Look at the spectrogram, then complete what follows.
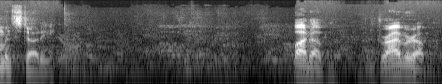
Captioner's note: people chattering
